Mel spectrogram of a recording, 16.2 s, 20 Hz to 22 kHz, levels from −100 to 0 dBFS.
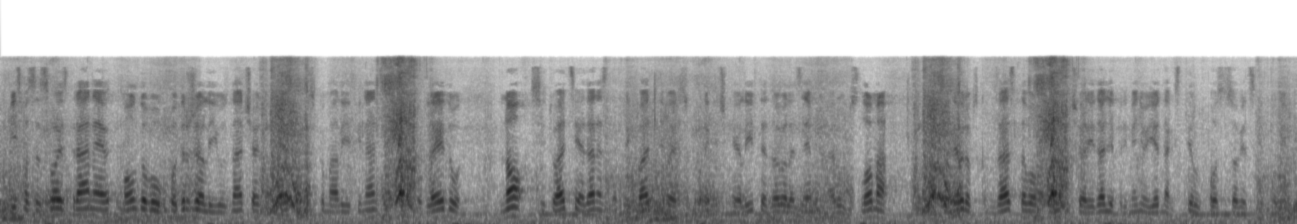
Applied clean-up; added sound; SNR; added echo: none; Zipper (clothing); 1 dB; none.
